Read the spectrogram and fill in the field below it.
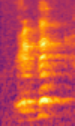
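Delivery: croaked frog call with a rise; frog ribbit. Shown as a demonstration. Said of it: "Here we go".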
